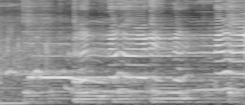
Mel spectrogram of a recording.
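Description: A singer performing a Hindi film song live with amplified band accompaniment, the sung melody bending and wavering in pitch; the sound changes abruptly about a third of a second in, as if at an edit.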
